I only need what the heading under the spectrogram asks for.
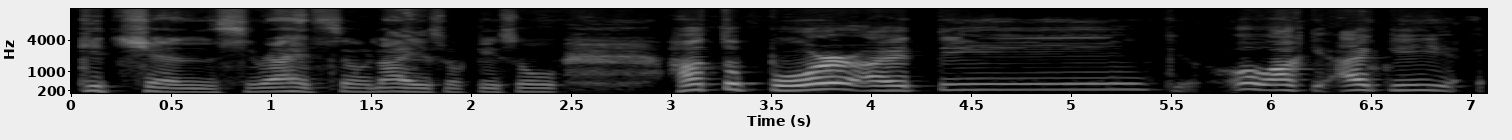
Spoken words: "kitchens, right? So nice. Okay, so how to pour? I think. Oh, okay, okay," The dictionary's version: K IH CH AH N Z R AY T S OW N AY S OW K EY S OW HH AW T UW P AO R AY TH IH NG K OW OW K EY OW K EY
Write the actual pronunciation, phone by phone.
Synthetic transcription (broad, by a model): K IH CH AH N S R AY T S OW N AY S OW K EY S OW HH AW T UW P AO R AY T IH NG K OW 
